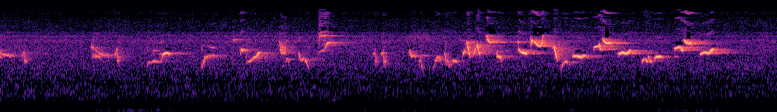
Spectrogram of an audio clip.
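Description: A Eurasian blackcap sings a rich, fast warble of varied notes that grows louder and ends in clear, fluting whistles.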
